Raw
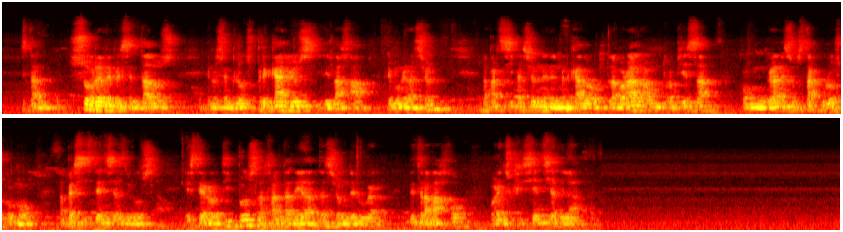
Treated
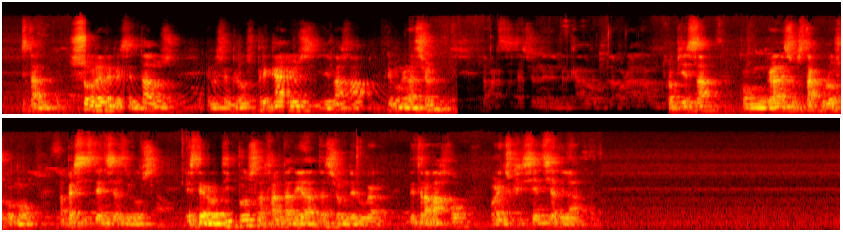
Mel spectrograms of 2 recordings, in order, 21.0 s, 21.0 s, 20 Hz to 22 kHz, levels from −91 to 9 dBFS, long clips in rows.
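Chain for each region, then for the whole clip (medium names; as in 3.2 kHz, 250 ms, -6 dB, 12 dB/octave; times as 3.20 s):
1.04–5.08 s: low-pass 2.1 kHz 6 dB/octave + cancelling through-zero flanger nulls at 1 Hz, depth 7.9 ms
5.68–8.33 s: differentiator + compression 12:1, threshold -50 dBFS + delay 218 ms -15 dB
12.82–13.36 s: compression, threshold -23 dBFS + small resonant body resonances 210/440 Hz, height 15 dB, ringing for 30 ms
whole clip: high-pass 45 Hz; RIAA curve recording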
